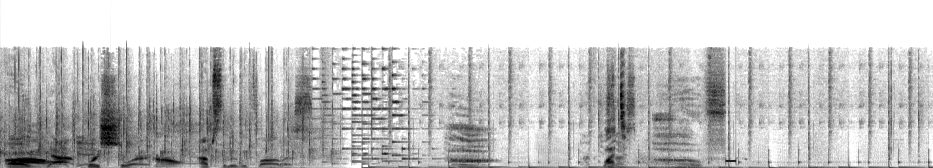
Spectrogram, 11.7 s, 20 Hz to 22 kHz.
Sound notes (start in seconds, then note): 5.5 Trixie gasps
